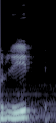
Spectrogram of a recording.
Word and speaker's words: writ: ठीक है, तो यहाँ पर W का उच्चारण नहीं होगा, इसे पढ़ेंगे हम रिट।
